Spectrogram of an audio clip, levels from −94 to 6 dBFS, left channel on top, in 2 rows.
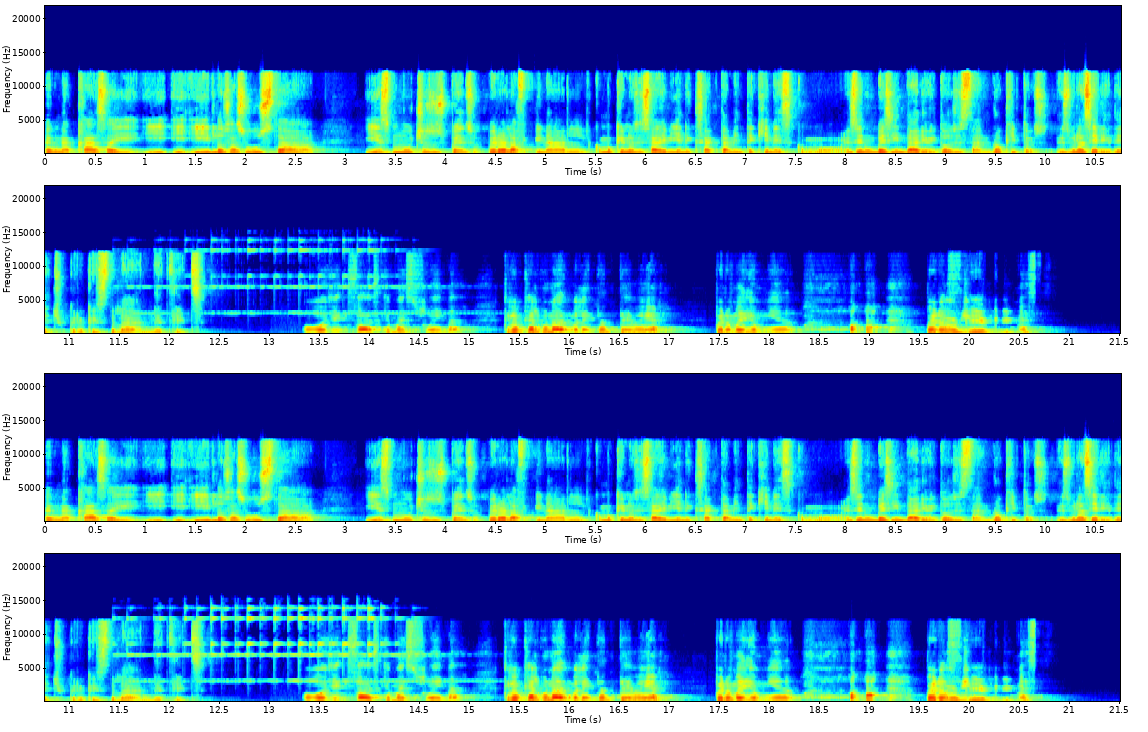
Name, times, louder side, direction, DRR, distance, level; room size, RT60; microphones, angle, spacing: voice 1, 0.0-2.7 3.2-12.3 19.7-20.6, left 1 dB, 15° left, 0.7 m, -21 dB
sound 1, 11.4-15.4, right 11 dB, 90° right, 2.8 m, -38 dB
voice 2, 13.4-14.9 15.4-16.9 17.5-20.0 20.5-20.7, right 2 dB, 25° right, 0.9 m, -19 dB
25.0 x 16.5 x 8.0 m
head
